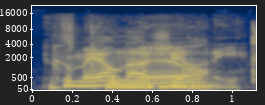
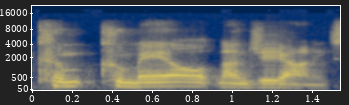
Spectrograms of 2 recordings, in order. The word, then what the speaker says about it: Kumail Nanjiani: Kumail Nanjiani. – Kumail Nanjiani.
